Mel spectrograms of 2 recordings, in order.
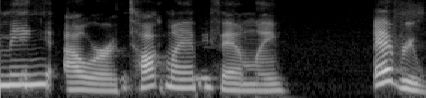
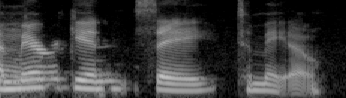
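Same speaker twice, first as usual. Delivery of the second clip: usual speaking voice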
